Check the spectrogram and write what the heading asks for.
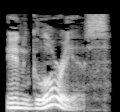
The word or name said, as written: inglorious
